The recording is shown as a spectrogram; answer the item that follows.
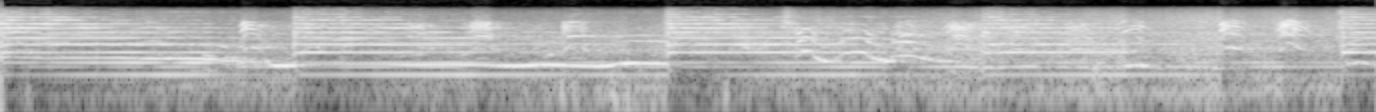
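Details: At East Hampstead Union Church in Hampstead, NH, the neighbour's dog Buster howls at the bell rung for worship. Drawn-out sliding howls with quick upward yelps sound under loud, sustained church-bell peals.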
